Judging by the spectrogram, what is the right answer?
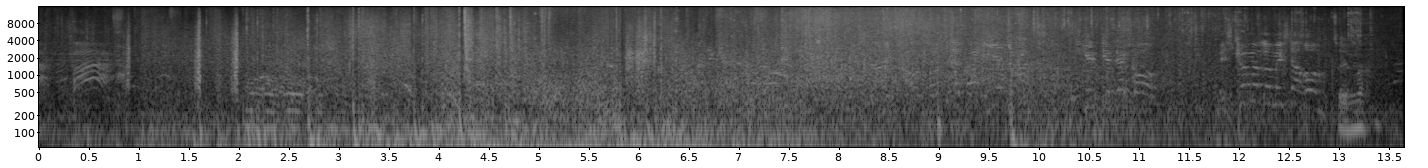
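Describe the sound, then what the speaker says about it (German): Artillery fire booms in Battlefield 1 alongside clattering mechanical noise and rumbling explosions, loud and dense for most of the stretch, with players talking over it. "Artillerie!"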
